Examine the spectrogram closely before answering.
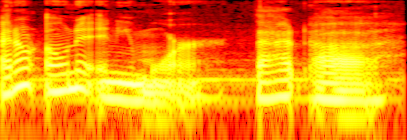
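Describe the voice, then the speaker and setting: Chatty woman host with a gravelly voice. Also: lowish voice, expressive, normal speed, darkish tone, soft background music. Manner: chatty, meandering, many fillers and restarts. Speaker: podcast host answering listener questions. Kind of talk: casual rambling chat.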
